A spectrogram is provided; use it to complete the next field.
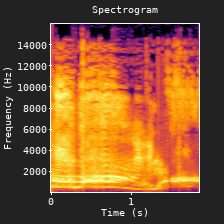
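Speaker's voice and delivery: play-acted, very high, frantic shriek, drawn out. Retelling watching the show and screaming at it: imitating own screaming. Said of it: "screaming, like".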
